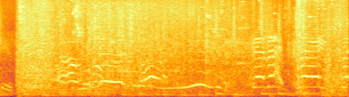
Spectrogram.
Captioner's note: metal shattering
